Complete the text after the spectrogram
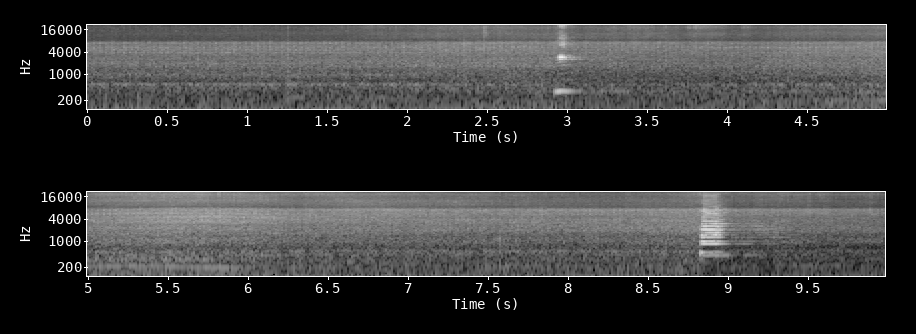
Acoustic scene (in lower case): street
